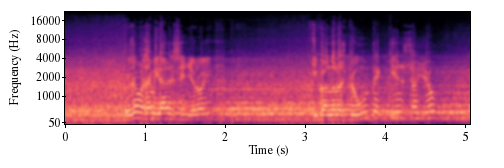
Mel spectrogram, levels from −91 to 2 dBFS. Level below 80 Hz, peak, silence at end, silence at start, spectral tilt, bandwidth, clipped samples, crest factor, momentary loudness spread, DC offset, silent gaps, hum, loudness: -46 dBFS; 0 dBFS; 0 s; 0 s; -5.5 dB/octave; 15 kHz; under 0.1%; 12 dB; 6 LU; under 0.1%; none; none; -13 LUFS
